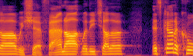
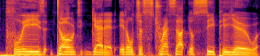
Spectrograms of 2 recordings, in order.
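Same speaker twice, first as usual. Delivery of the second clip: louder, slowed and pleading; emphatic warning; 6 dB louder than usual. Real, not acted. Warning viewers off the buggy plugin, emphatic and louder. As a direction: really lean in and beg them not to.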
